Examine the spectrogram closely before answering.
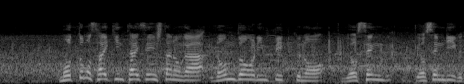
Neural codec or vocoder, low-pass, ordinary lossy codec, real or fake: none; 7.2 kHz; none; real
